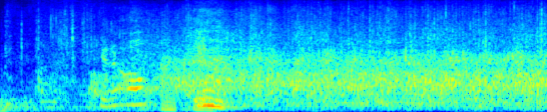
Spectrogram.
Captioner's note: applause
